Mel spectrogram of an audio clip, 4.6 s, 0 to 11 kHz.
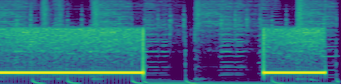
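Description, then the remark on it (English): A steady outgoing phone ringback tone sounds twice, a long burst then a shorter one after a pause, loud with faint line noise between rings, as a call is placed from the 99.9 Virgin Radio morning show. “So make the phone call.”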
